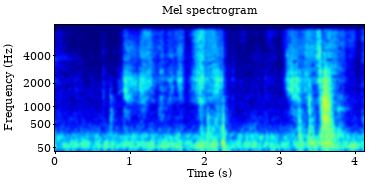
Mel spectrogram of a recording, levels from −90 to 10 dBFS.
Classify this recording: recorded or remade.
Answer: recorded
